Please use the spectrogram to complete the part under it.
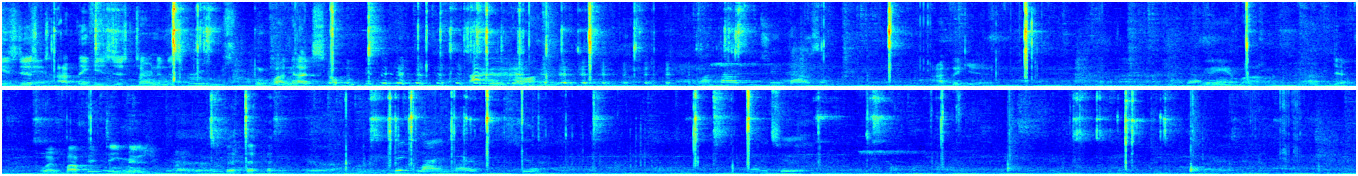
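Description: Poker chips click and clatter on a table.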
